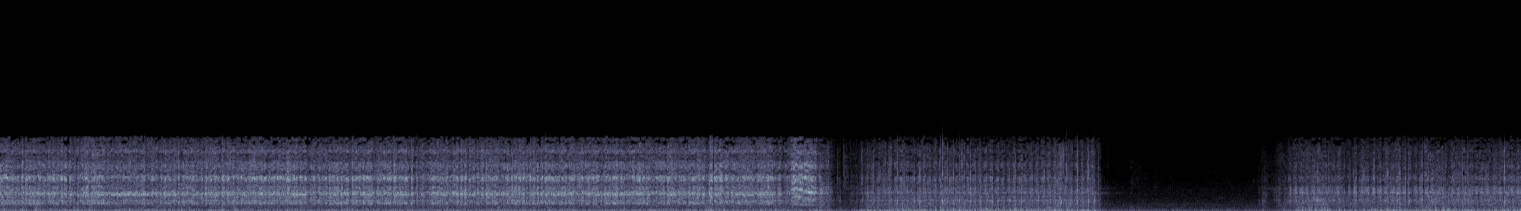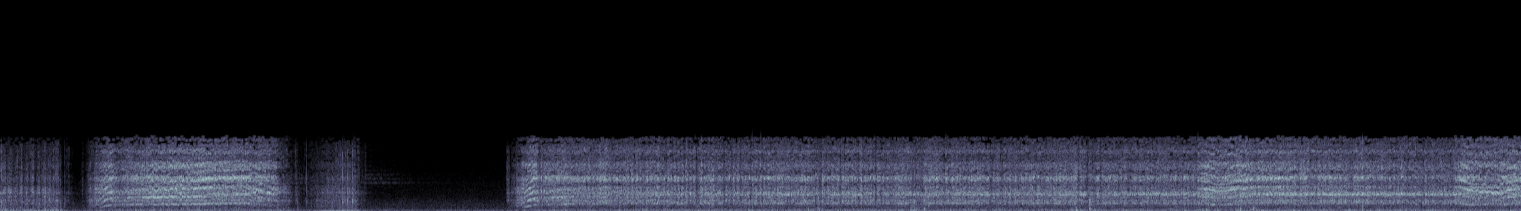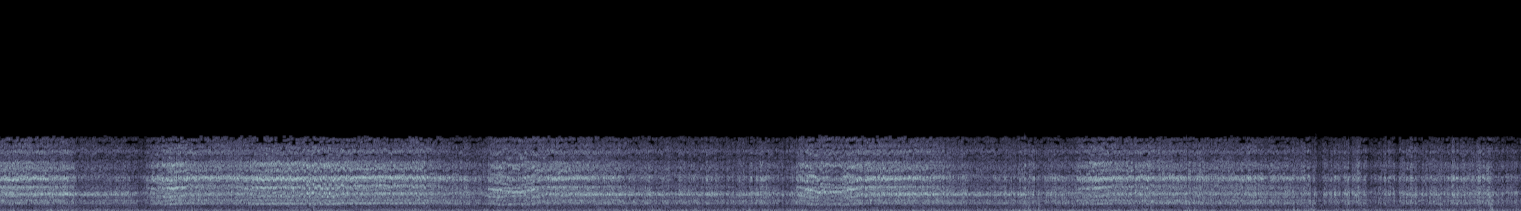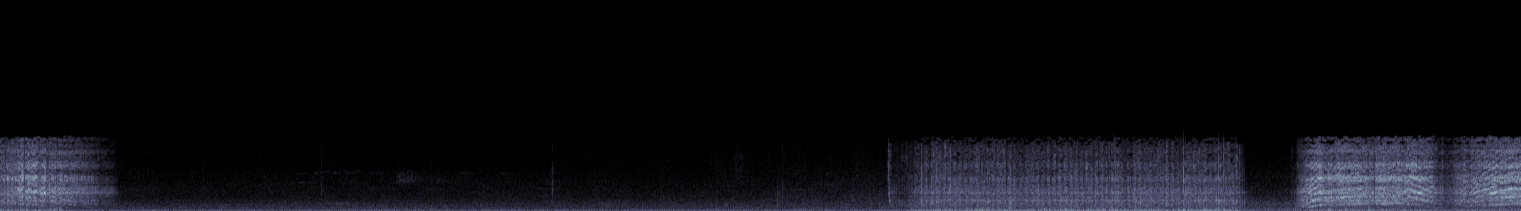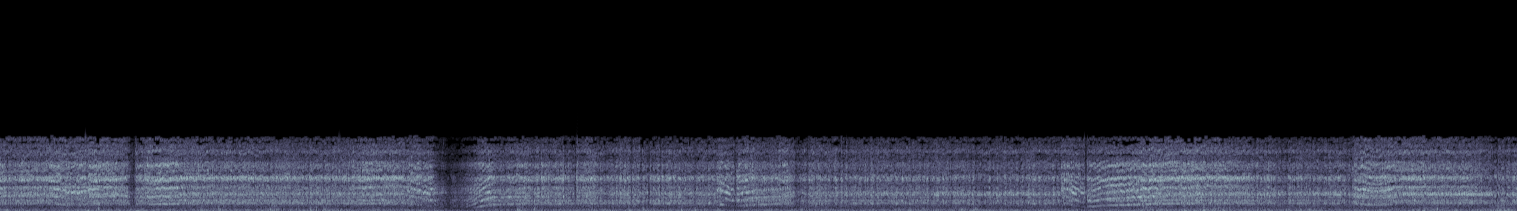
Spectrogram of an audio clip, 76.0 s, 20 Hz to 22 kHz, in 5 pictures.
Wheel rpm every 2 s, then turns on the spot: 230, 230, 230, 230, 60, 30, 20, 50, 140, 20, 130, 230, 230, 230, 230, 230, 220, 220, 230, 230, 230, 230, 230, 30, 0, 0, 0, 20, 50, 90, 150, 220, 160, 220, 210, 210, 200, 230.
8-16 18-20 54-58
